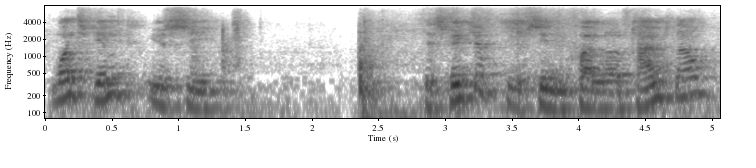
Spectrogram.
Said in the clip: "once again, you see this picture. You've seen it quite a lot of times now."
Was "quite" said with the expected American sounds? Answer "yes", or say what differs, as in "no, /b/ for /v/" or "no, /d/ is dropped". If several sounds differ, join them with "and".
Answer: no, /t/ is dropped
